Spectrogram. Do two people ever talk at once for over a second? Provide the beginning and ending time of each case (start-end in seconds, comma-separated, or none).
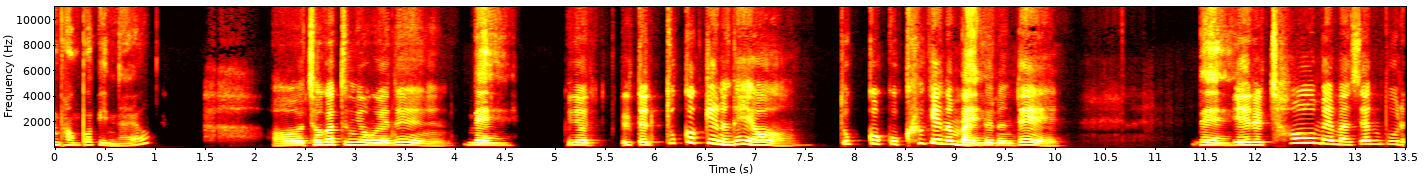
none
